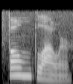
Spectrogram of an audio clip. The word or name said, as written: foamflower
